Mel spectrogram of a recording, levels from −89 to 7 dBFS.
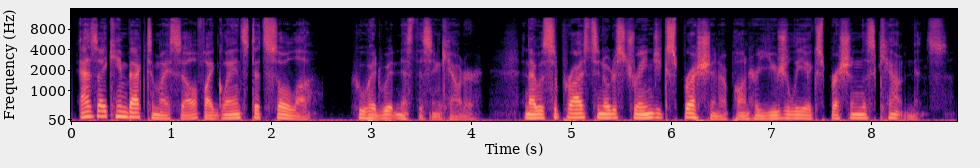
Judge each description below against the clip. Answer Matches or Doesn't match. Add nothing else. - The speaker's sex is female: Doesn't match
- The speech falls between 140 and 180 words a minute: Doesn't match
